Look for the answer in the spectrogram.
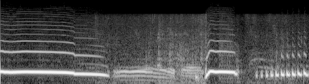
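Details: Dove lure call: a long, steady, loud coo that drops in pitch, then a softer warbling phrase, a short rising coo, and a quick vibrating run of pulses.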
